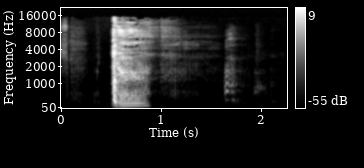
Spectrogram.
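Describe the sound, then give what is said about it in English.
A single loud cough with a rough, voiced edge, followed a moment later by a faint, short throat sound, then quiet. “I cough at greed.”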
